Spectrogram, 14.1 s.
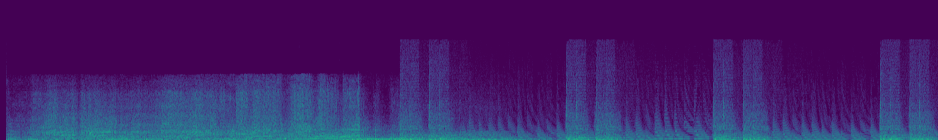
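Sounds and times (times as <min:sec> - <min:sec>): racing car engine revving: 0:00.1 - 0:09.4
deep steady low tone: 0:05.2 - 0:09.8.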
